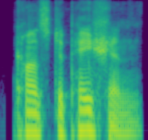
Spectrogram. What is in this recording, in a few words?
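"constipation", American English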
